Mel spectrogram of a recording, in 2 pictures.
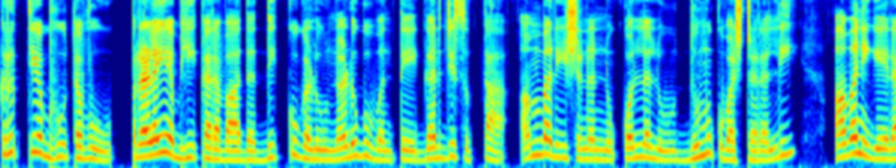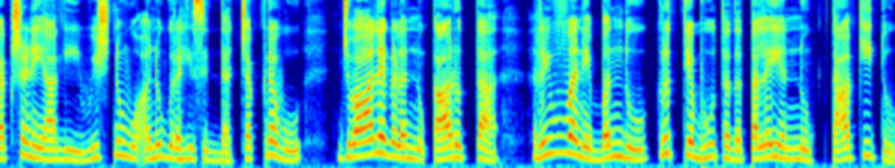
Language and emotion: Kannada, neutral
